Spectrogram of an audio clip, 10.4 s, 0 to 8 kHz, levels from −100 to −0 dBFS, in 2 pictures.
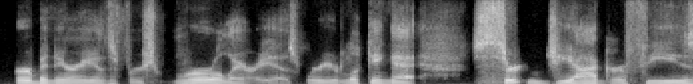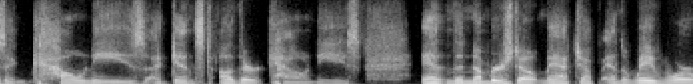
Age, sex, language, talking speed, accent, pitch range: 40-59, male, English, 150 wpm, American, 130-170 Hz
